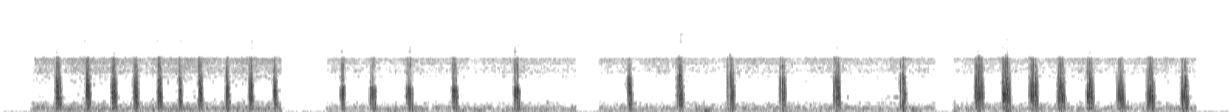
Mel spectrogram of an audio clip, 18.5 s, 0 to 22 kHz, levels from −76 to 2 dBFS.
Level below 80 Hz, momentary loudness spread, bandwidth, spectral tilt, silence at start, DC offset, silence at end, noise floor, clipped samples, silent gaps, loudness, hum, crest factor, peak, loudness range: -52 dBFS; 23 LU; 6.4 kHz; -10 dB/octave; 0.55 s; under 0.1%; 0.65 s; -67 dBFS; under 0.1%; none; -26 LUFS; none; 22 dB; -4 dBFS; 6 LU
